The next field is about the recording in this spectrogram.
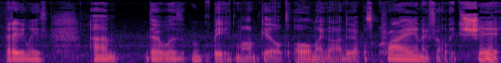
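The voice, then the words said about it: Hoarse, weakened voice. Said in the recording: “I apologize for my voice. It's been gone... my voice is not back yet, 100%.”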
